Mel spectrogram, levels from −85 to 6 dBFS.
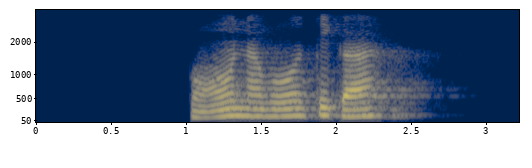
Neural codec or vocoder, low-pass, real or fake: none; 3.6 kHz; real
